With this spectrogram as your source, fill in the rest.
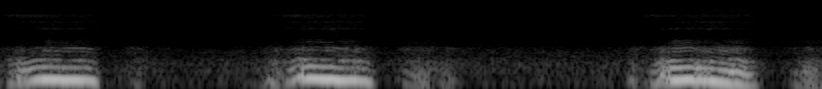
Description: just snoring and snoring loud asmr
